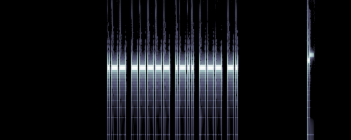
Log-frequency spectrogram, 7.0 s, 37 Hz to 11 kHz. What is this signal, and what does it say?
Morse code, heard as a keyed tone, about 29 wpm, 700 Hz. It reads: W0LON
